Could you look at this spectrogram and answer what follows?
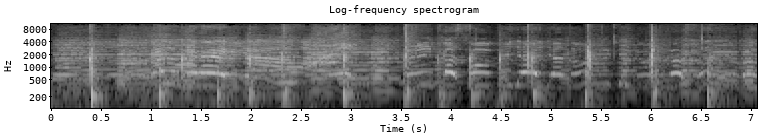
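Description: Two accordions playing a folk tune with a regular drum beat about twice a second, and a man's voice singing over them.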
